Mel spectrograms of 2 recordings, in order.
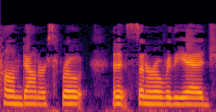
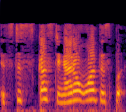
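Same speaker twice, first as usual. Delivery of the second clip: high, loud objection; raised voice, cut off mid-word; protesting; 7 semitones higher, 5 dB louder than usual. A narrator's reading. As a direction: protest urgently, pitched well up. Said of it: "Allie protested".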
